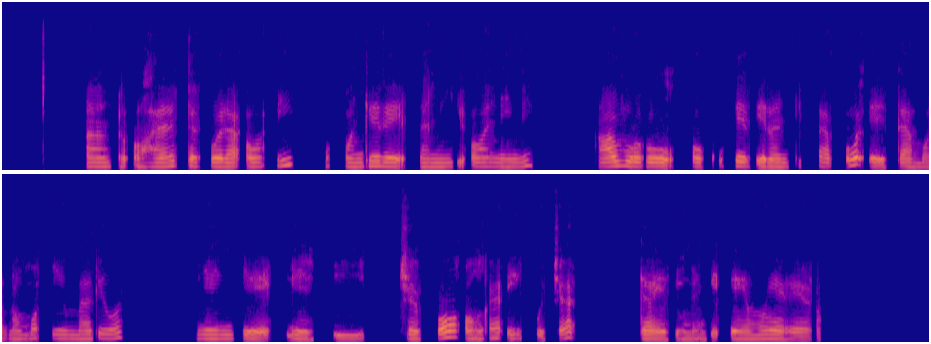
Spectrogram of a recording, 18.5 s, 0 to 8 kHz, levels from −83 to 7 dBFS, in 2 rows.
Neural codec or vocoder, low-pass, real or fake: codec, 16 kHz, 4 kbps, FunCodec, trained on LibriTTS, 50 frames a second; 7.2 kHz; fake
